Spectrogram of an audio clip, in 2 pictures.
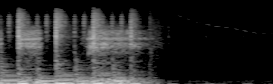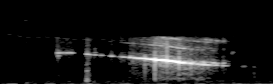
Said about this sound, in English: Sound like the police are after you. Well, no, ambulance. We just had – I just had to pull over an ambulance on the way by.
